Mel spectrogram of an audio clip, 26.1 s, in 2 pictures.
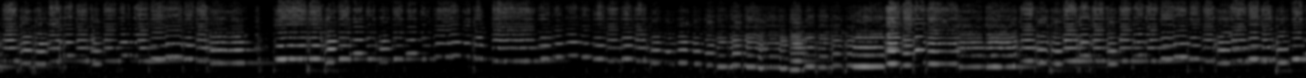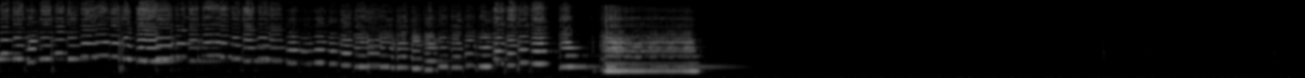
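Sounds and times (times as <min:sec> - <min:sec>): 
fiddle playing a hornpipe: 0:00.0 - 0:20.5.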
